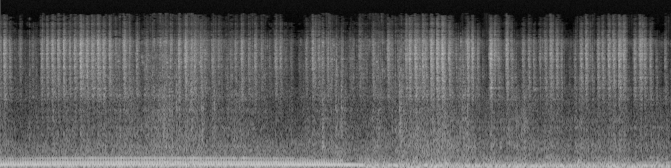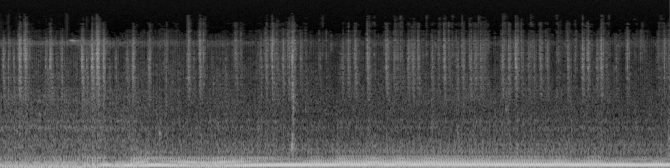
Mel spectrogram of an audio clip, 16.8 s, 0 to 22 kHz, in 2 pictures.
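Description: Daihatsu Feroza's 1.6-litre four-cylinder engine droning steadily, heard from inside the cabin while driving on a dirt road, with light rattling over the first several seconds. The note weakens about four seconds in, its pitch dips and climbs back about ten seconds in, and then it runs steady again.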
